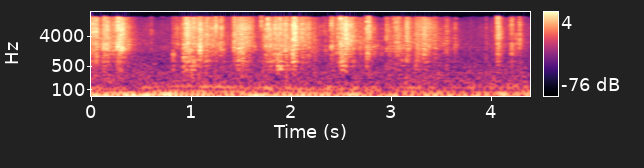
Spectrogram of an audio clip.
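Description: Small plastic bags of diamond painting drills crinkling as they are picked up, handled and set down again, in a quick string of short rustles.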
